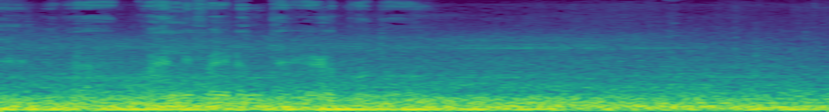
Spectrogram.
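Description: Steady low rumble of a Tobu Spacia limited-express train running, heard from inside the passenger cabin. A man's voice is heard briefly in the first half.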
